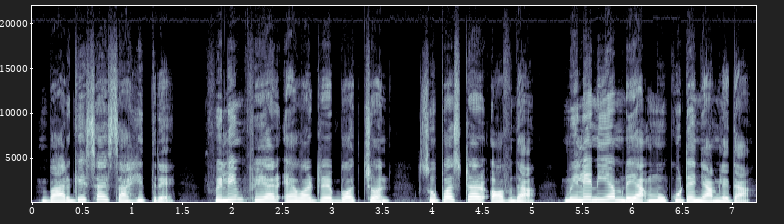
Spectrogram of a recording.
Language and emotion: Santali, neutral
